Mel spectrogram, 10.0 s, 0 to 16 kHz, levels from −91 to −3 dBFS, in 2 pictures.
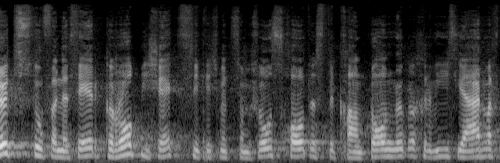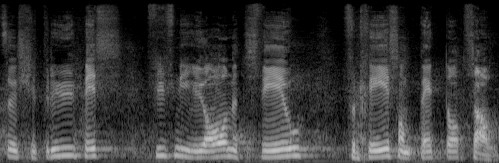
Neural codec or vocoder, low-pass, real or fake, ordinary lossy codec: codec, 44.1 kHz, 3.4 kbps, Pupu-Codec; 14.4 kHz; fake; MP3, 96 kbps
